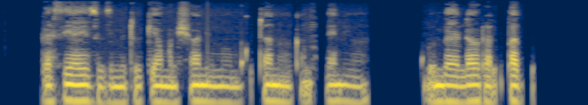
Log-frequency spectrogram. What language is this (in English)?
Swahili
